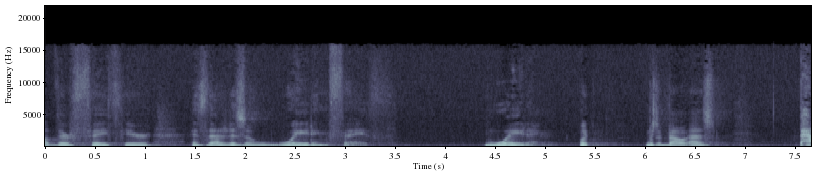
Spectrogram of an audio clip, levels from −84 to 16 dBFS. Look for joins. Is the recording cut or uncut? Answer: cut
